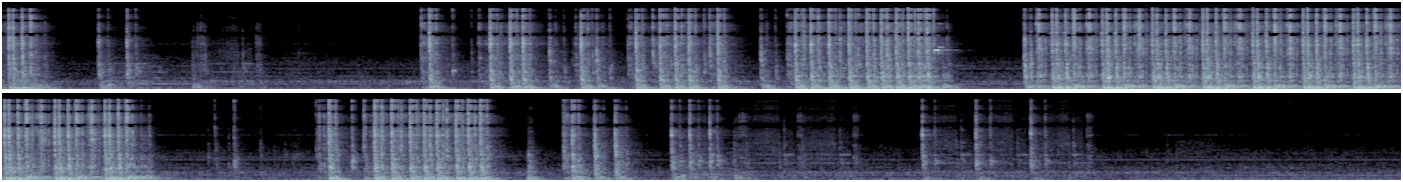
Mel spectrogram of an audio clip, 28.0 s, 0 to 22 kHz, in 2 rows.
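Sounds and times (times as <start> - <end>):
electronic typewriter typing: 0.0 - 2.6, 4.2 - 9.6, 10.2 - 16.4, 17.1 - 22.6, 23.2 - 25.0.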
